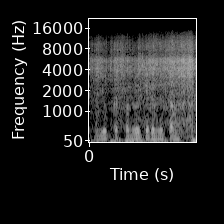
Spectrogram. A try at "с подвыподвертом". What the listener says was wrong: С подвыподвертом. Не пердом, а с подвыподвертом.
